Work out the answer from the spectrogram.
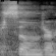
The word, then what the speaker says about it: cylinder: here's the word cylinder cylinder has that soft c at the beginning right and why sometimes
